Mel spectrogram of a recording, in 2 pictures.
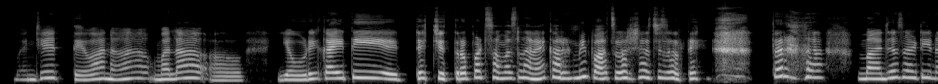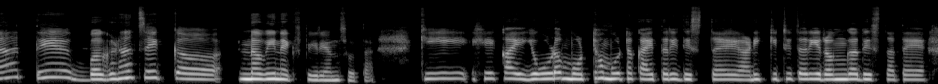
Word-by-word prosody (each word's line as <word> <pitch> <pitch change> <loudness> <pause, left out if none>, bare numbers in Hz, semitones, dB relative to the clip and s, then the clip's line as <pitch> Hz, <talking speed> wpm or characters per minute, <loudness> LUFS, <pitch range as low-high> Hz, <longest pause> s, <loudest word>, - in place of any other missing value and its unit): म्हणजे 225 +8 -3 0.2
तेव्हा 225 +4 -1
ना 260 +4 -1
मला 240 +4 +1 0.3
अ, 190 -1 -7 0.5
एवढी 215 +4 +1
काही 280 +1 +6
ती 295 -6 +5 0.2
ते 280 - +3
चित्रपट 260 +4 +2
समजला 295 -1 0
नाही 250 +3 +4
कारण 300 -4 +2
मी 340 - +4
पाच 275 +1 +3
वर्षाचीच 300 +1 0
होते, 260 -1 0 0.8
तर 375 +1 +5 0.8
माझ्यासाठी 310 +5 +2
ना 280 0 -4 0.3
ते 325 +2 -1 0.2
बघणंच 250 +7 0
एक 305 -2 -4 0.6
नवीन 245 0 +6
एक्सपिरियन्स 200 -3 -3
होता. 170 -1 -13 0.5
की 265 0 -6 0.2
हे 265 0 -4
काय 265 -2 0
एवढं 250 +4 +2
मोठं-मोठं 255 +1 +1
काहीतरी 240 0 -1
दिसतंय 225 0 -4
आणि 225 +2 -1
कितीतरी 245 0 -1
रंग 235 +1 +4
दिसतात 230 -2 -5
आहे 220 -1 -5
255 Hz, 120 wpm, -20 LUFS, 235-285 Hz, 0.8 s, काही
